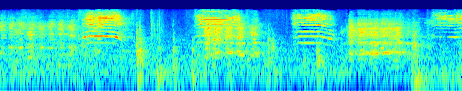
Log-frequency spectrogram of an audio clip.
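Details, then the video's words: Goat during the birth of two kids in a sugar shack in Quebec, Canada, recorded on an iPod Touch; several short, wavering, high-pitched bleats come in bursts about a second apart over steady indoor background noise. "Goat giving birth"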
